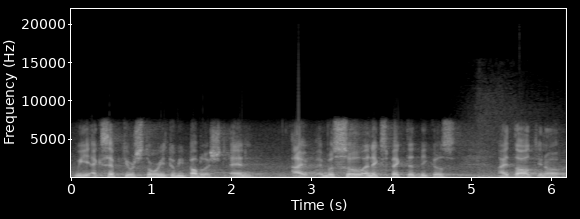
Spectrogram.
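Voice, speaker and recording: Interview guest: middle-aged man, Dutch native speaker, low voice, casual and unhurried, restarts words. Dull lo-fi sound, long reverb, faint music under it. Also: fairly even intonation. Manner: unhurried, repeats words while searching.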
